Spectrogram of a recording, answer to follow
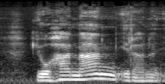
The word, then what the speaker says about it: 요하난: 이거 히브리어식으로 발음을 하면 요하난이라는 이름입니다. 이 요하난을 헬라식으로 발음을 바꾼 게 요한이 되겠습니다.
